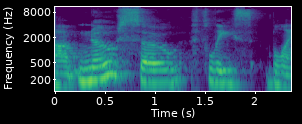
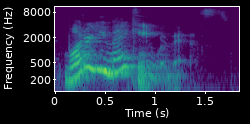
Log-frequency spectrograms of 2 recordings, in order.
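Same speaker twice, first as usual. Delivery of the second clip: high-pitched Southern shop woman; Southern accent; 12 semitones higher than usual. Retold or imitated. Woman at the cutting counter questioning a customer, Southern accent. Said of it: "I'm instantly going into a Southern voice".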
